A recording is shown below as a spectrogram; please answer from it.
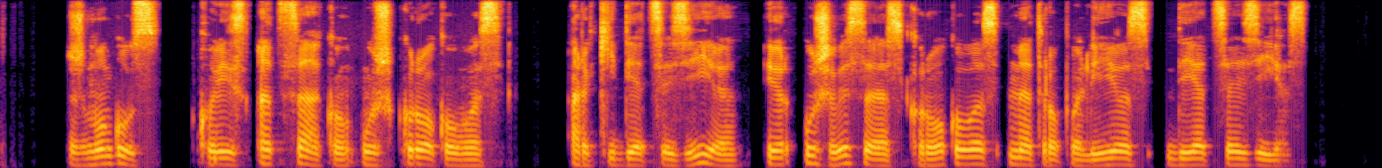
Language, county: Lithuanian, Klaipėda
